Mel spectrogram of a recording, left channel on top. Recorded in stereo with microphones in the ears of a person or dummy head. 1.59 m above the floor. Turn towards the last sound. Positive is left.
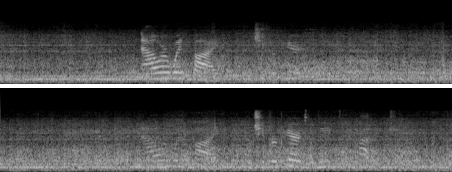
turn(degrees=-65)  # may be behind; listen again after turning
